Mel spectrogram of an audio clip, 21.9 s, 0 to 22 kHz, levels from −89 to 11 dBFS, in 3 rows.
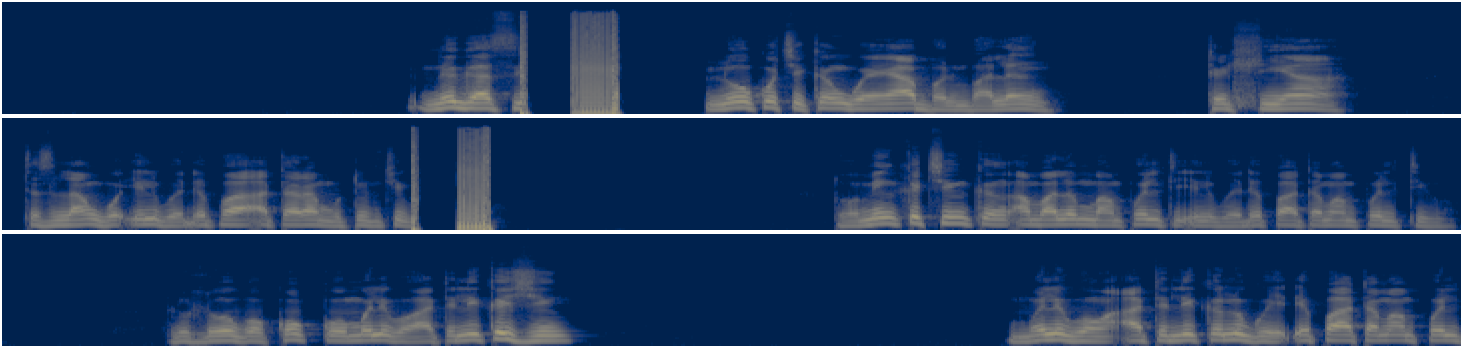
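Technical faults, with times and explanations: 2.59–3.07 s and 9.34–9.73 s (just after "a tara mutunci"), cable pulled and plugged in: each time there's a pop, the speech drops out for about 430 ms and then 330 ms, and a 50 Hz mains buzz lasting about 200 ms and then 130 ms comes in while only the plug tip is touching, before a second pop as the signal returns.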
